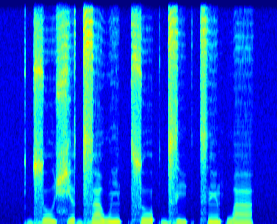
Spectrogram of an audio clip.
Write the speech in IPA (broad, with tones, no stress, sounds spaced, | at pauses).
d͡z o˧ ɕ ə˦ d͡z a˦ w ĩ˦ t̚ s o˦ ʔ d͡z i˨ ʔ t͡s ẽ˦ p w a˥˧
